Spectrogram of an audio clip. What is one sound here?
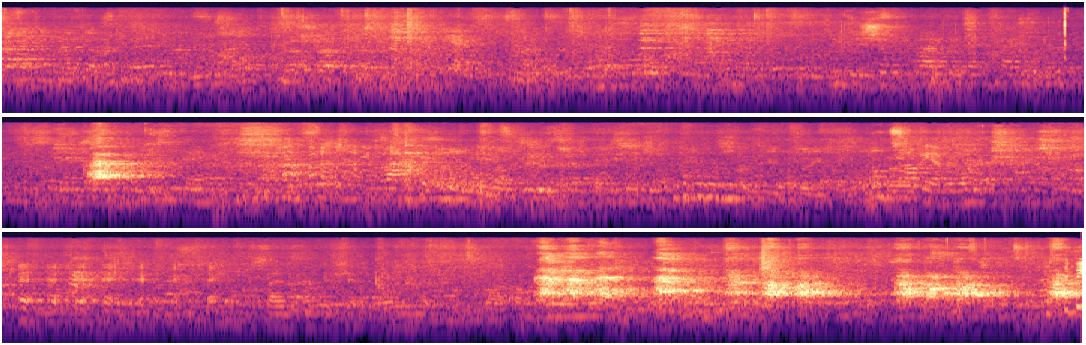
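Men and women chatter in a large echoing hall.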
